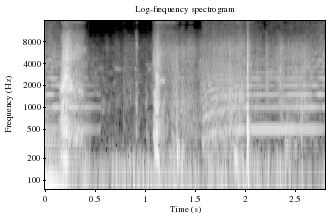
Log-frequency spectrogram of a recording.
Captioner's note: radiation siren far away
